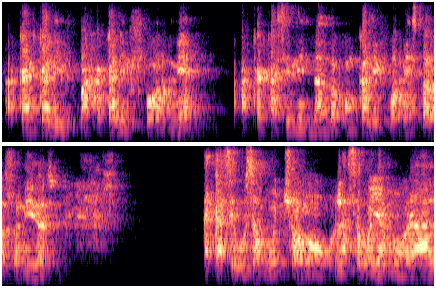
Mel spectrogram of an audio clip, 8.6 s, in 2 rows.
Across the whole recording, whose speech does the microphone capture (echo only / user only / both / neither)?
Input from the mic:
echo only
